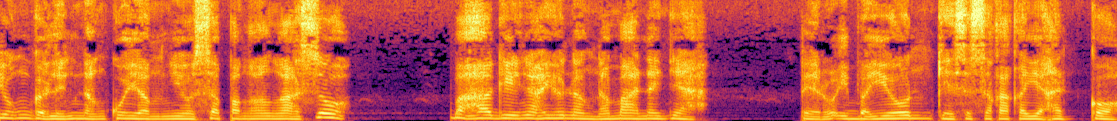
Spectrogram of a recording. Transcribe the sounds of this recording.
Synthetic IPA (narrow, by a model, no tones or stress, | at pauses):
jʊŋɡɐlɪŋnɐŋkʊjɐŋɲosɐpɐŋaŋaːso̞ | bɐɦaːɡiŋajonɐŋnɐmaːnɐɲa | pɛːɾo̞ʔɪbajonkɛsɐsɐkɐkɐjahɐnko̞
